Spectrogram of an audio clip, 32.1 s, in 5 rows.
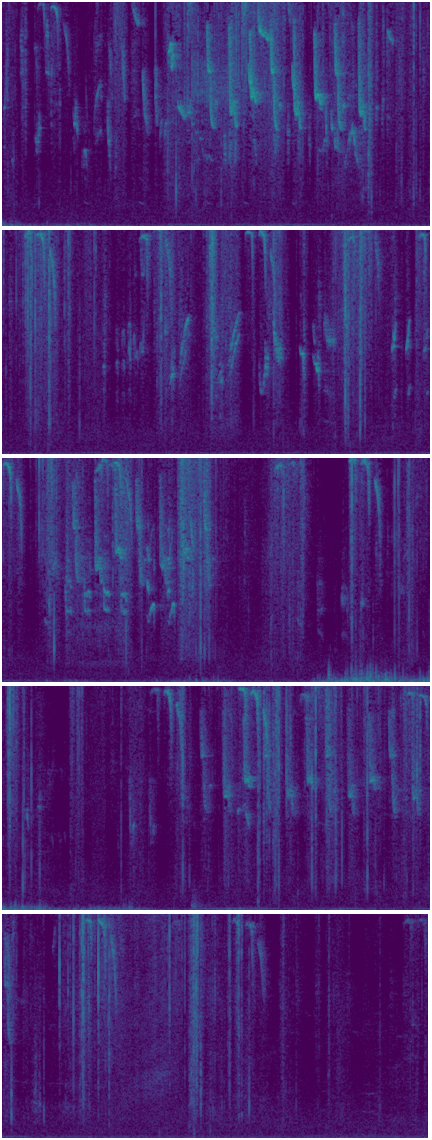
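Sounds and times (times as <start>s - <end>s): songbirds chirping: 0.0s - 32.0s
steady low rumble: 17.4s - 32.0s.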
